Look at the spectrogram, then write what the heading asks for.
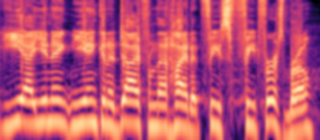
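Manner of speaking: scoffing disbelief. Retold or imitated. Mocking the jumper's feet-first leap.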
